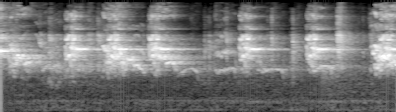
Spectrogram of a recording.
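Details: Budgie chirping: short, bright, slightly buzzy warbled notes in a lively series of bursts roughly every half second.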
